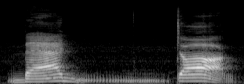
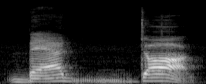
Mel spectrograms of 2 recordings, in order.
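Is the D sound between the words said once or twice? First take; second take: once; once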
